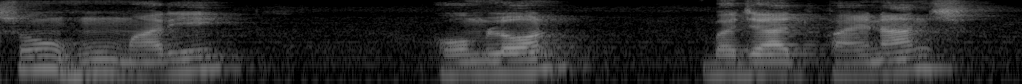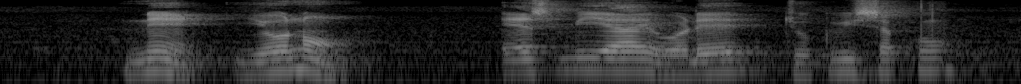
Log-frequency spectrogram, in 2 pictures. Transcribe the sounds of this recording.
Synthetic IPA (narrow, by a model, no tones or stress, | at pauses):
ʃũɦũmaɾi | homlon | bəd͡ʒad͡ʒpʰajnãns | nejonõ | esbiajʋəɽed͡ʒʊkʋiʃəkũ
